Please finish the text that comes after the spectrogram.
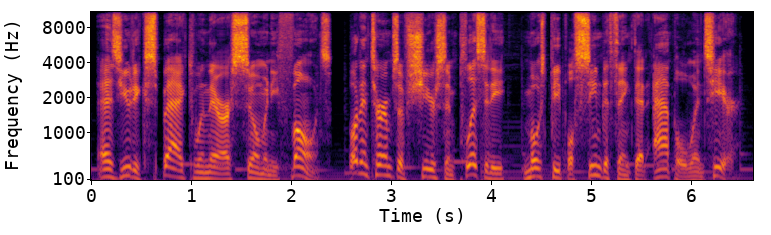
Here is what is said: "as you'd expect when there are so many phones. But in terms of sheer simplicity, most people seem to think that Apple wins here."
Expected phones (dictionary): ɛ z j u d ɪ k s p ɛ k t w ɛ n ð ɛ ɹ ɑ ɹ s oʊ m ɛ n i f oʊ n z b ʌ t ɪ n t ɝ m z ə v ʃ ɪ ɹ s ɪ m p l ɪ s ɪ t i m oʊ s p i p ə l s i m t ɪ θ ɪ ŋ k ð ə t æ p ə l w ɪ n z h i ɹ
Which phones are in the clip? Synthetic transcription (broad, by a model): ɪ z j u d ɪ k s p ɛ k t w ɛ n ð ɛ ɹ ɑ ɹ s oʊ m ɛ n i f oʊ n z b ʌ t ɪ n t ɝ m z ə v ʃ ɪ ɹ s ɪ m p l ɪ s ɪ t i m oʊ s p i p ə l s i m t ɪ θ ɪ ŋ k ð ə t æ p l w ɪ n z h i ɹ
